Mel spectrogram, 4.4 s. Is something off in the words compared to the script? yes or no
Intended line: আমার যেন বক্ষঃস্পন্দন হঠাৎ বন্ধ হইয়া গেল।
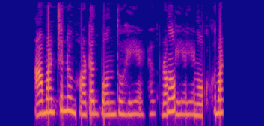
yes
